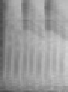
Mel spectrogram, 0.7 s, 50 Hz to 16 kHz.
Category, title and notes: Instrument samples > Synths / Electronic
CR5000BasaDrumDist 01
A handful of samples and drum loops made with Roland CR5000 drum machine. Check the whole pack for more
